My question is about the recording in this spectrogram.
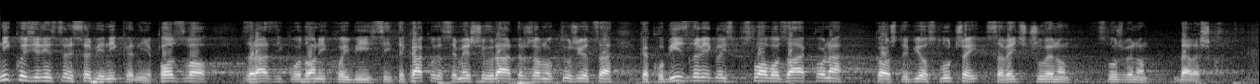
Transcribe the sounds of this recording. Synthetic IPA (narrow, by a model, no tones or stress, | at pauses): nikoizje̞d̪inst̪ʋe̞ne̞sr̩bije̞nikad̪nije̞po̞zʋao̞zaɾaːzlikuod̪o̞nixko̞jibise̞it̪e̞kako̞d̪aseme̞ʃajuɾaːd̪dːr̩ʒaːʋno̞ɡ̚t̪uʒio̞t̪sa | kako̞biizd̪abjeɡlispslˠo̞ʋozaːko̞nakao̞ʃt̪o̞je̞bio̞slˠut͡ʃajsaʋe̞t͡ɕt͡ʃuʋenom | slˠuʒbe̞nom | be̞leʃko̥m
